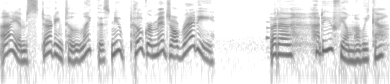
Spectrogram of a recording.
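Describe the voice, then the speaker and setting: A woman's voice: fairly high pitch, very animated, moderate pace, a little hiss or hum. A woman voicing a casual, evasive young craftswoman who dodges work, in a video game. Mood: curious, casual.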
